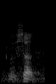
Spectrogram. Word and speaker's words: Clouzot: Sí, Clouzot, Henry George Clouzot. Es este señor que menciona. Bueno, Henry George Clouzot.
